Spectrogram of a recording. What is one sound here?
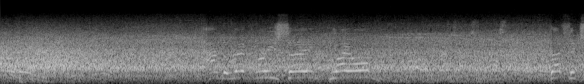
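A large stadium crowd roars loudly and steadily.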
